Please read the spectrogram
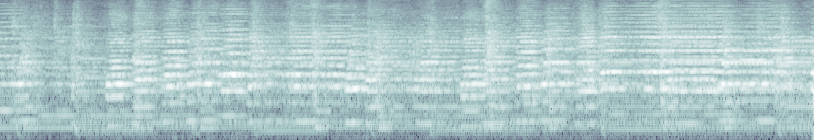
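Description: Accordion music in a stereotypical French style: a tune of held notes over a steady rhythm of short repeated chords.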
